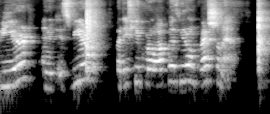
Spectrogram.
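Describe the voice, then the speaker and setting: A woman is speaking. She has a German accent. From Germany (Bavaria, Franconia). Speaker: cooking channel host, plant-based health coach. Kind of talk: live cooking demonstration. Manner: casual, somewhat halting.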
